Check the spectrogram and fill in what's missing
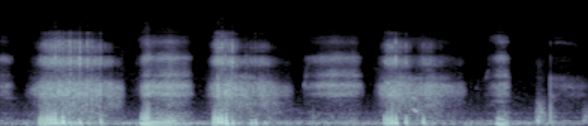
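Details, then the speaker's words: A male passed out asleep, giving rhythmic rumbling snores at a fairly quick pace, each with a low fluttering rattle, in a quiet room; snoring. "can you hear him he's passed out and he's snoring it's so cute hold on"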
